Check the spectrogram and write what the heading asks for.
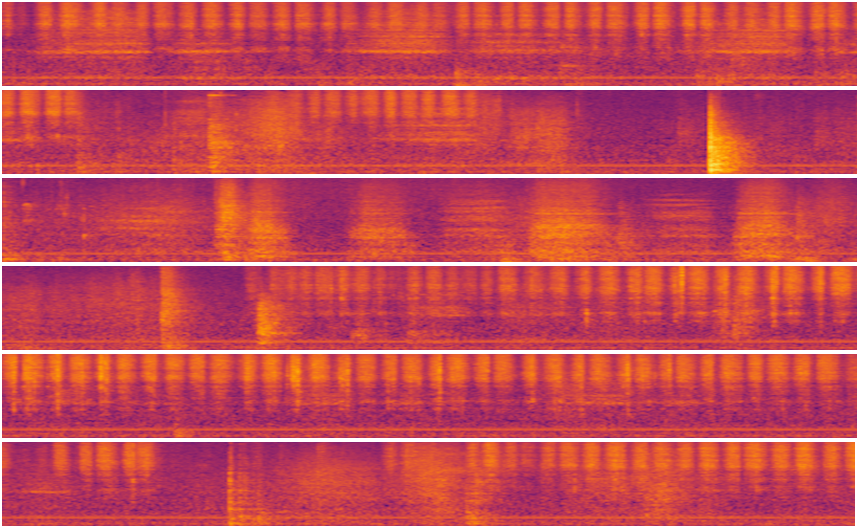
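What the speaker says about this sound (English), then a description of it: "And we get our fine sand. And we sieve it on like that." Fine sand sieved onto the roof of a model railway signal box, a continuous soft gritty rubbing and rasping hiss with a steady hum beneath and one sharp knock partway through.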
